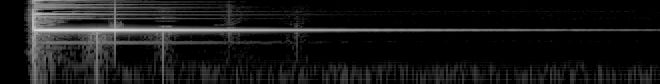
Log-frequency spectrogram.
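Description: A single high, bell-like ding struck once and ringing away over about a second and a half.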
